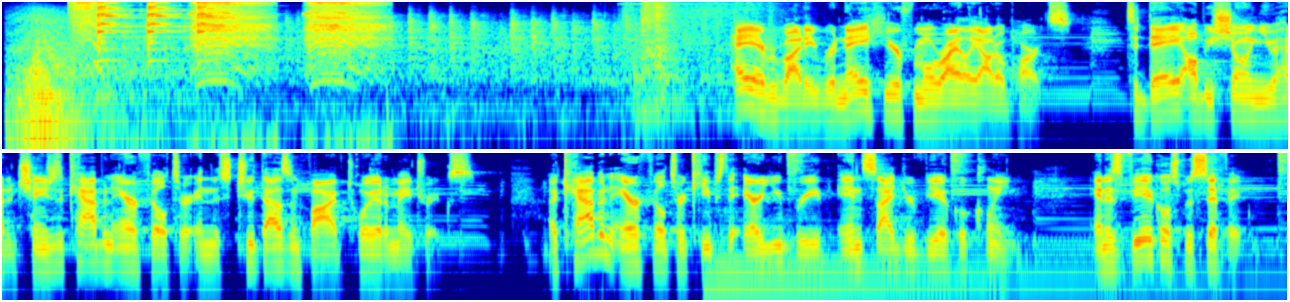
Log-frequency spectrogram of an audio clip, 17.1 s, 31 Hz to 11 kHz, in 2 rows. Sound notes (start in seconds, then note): 0.4 mechanical SFX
